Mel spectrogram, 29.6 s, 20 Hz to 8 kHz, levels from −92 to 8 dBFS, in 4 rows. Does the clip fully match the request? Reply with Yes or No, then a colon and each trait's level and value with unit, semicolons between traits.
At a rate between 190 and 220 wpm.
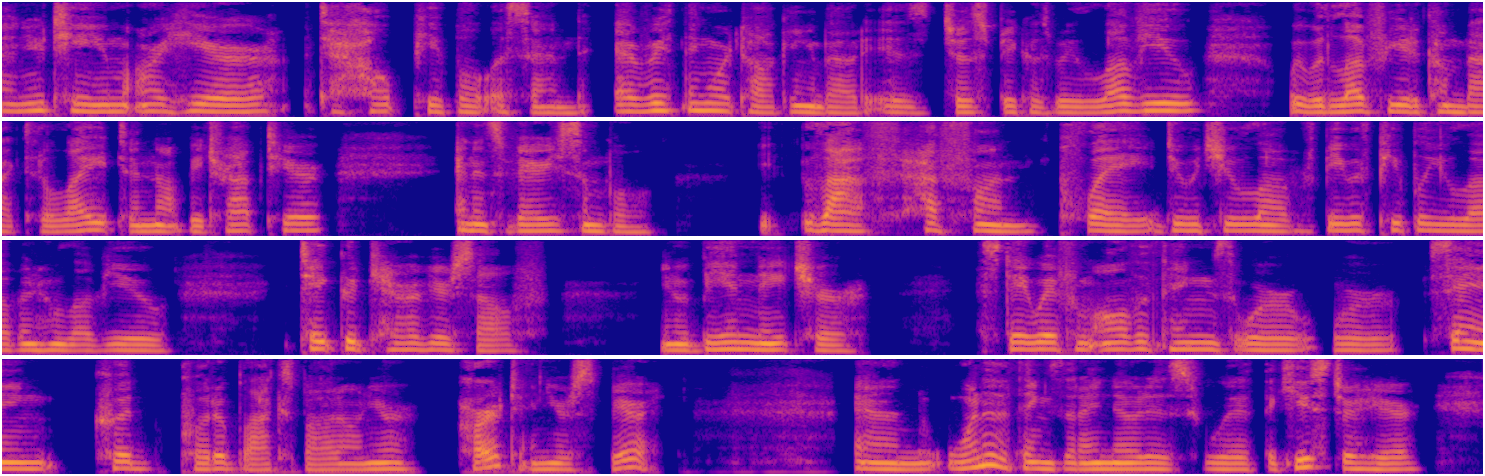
Yes: average, 200 wpm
